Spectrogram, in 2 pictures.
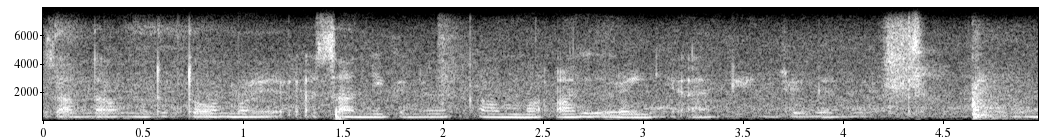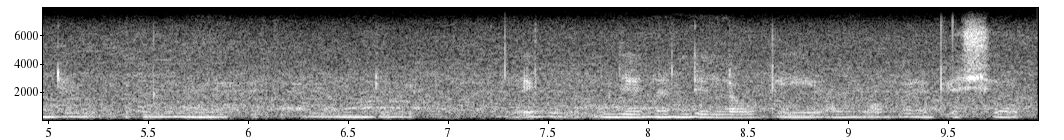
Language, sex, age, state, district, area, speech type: Dogri, female, 18-30, Jammu and Kashmir, Jammu, urban, spontaneous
